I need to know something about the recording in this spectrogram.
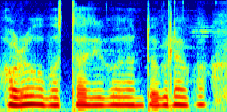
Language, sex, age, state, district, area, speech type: Assamese, female, 60+, Assam, Dibrugarh, rural, spontaneous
